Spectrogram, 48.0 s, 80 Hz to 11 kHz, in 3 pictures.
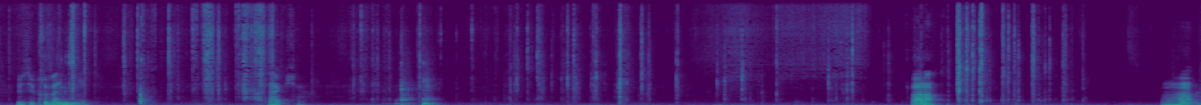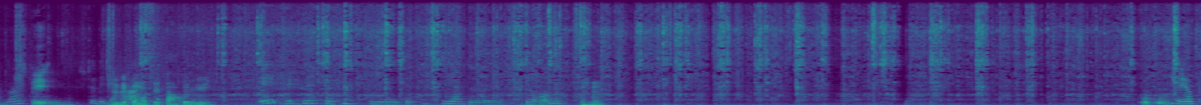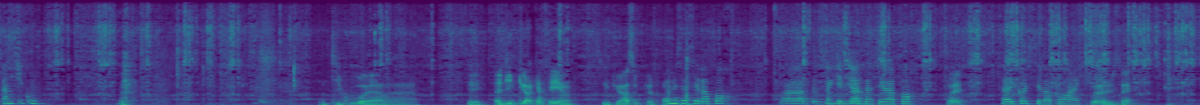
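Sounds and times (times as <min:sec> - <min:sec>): whisk scraping metal saucepan: 0:00.0 - 0:01.3, 0:02.3 - 0:03.8, 0:16.1 - 0:48.0.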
